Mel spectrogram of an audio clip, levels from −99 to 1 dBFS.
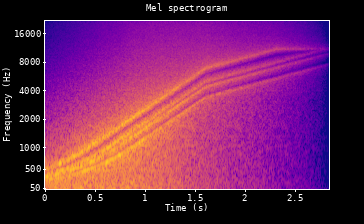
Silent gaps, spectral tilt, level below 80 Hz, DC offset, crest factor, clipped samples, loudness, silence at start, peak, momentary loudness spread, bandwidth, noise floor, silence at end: none; -3.5 dB/octave; -34 dBFS; under 0.1%; 16 dB; under 0.1%; -13 LUFS; 0 s; 0 dBFS; 19 LU; over 20 kHz; -47 dBFS; 0.6 s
